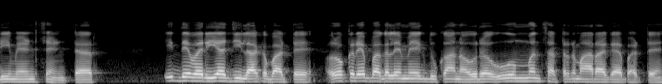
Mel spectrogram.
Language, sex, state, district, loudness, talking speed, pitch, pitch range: Bhojpuri, male, Uttar Pradesh, Deoria, -15 LUFS, 180 wpm, 130 Hz, 120-150 Hz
